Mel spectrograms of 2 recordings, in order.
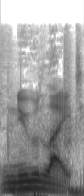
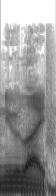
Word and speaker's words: Nulight: Anyways, these two, they call themselves Tacky and New Light. Yes, Tacky and New Light. Tacky is spelled T-A-I-K-I. And New Light, N-U-L-I-G-H-T.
